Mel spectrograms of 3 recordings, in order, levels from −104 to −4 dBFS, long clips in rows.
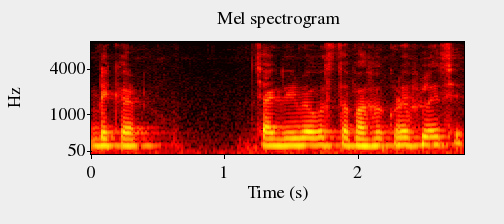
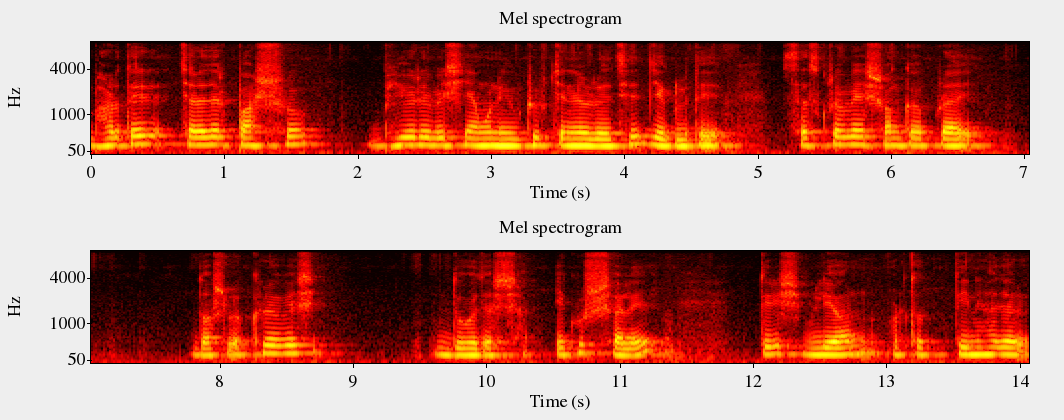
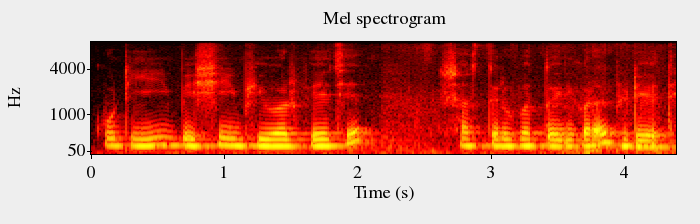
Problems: background sounds at intervals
